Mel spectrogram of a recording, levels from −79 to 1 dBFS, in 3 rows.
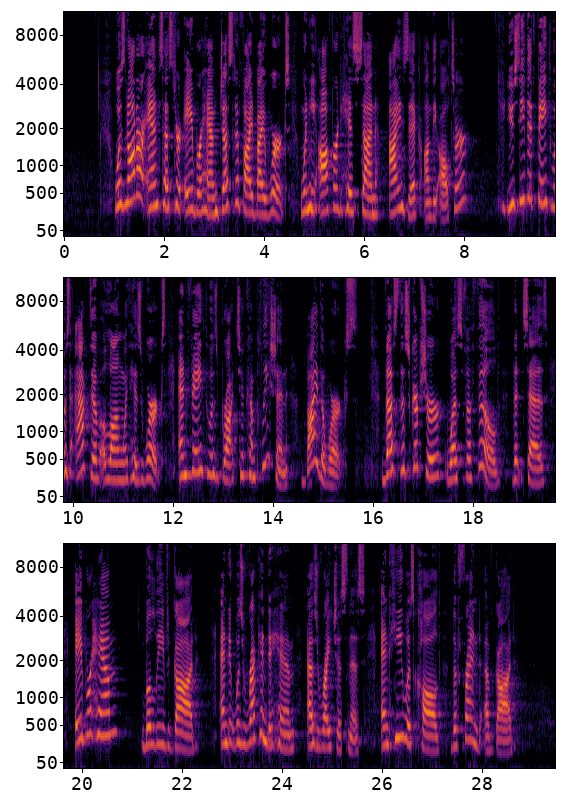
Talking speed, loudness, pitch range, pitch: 125 wpm, -25 LUFS, 225-330 Hz, 260 Hz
